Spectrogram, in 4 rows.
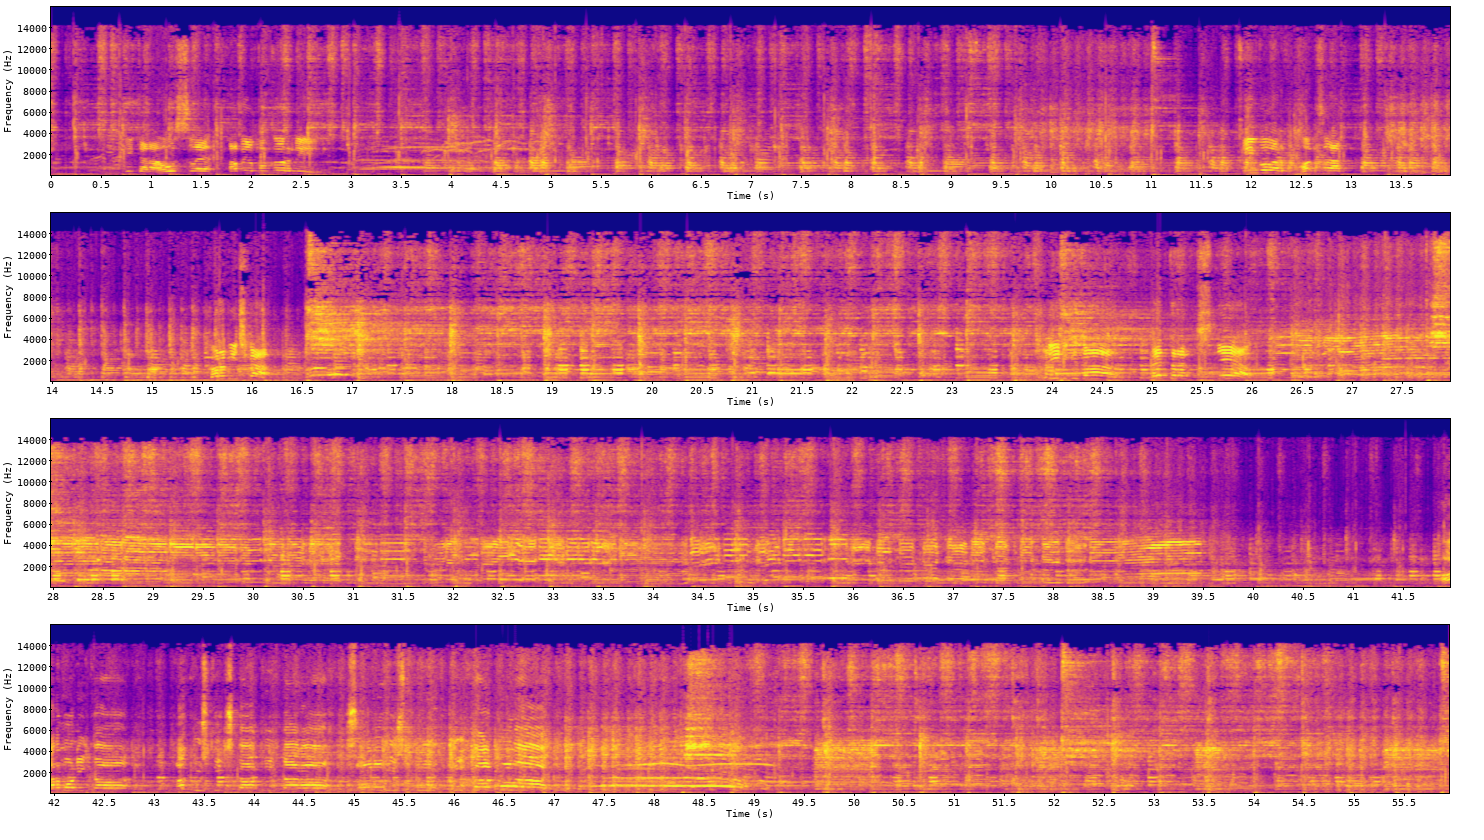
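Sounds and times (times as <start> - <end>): electric guitar lead line: 0.0 - 55.9
keyboard solo: 0.0 - 55.9
rock band bass and drums: 0.0 - 55.9.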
